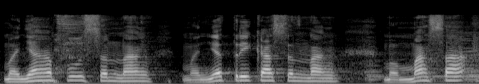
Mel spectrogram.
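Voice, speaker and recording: A man preaches a lively, teasing sermon and draws the congregation into call-and-response. His voice sits a little high. Faint music plays behind him, as at a live church service. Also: takes it slowly. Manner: animated, teasing, swings to shouting and back. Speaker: pastor. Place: large church hall.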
